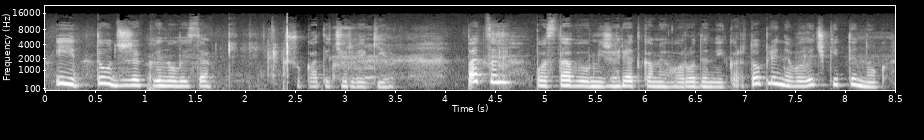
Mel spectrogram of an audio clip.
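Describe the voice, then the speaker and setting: A woman narrating a children's audiobook, with a hushed, breathy delivery. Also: medium pitch, a little hiss or hum. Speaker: storyteller.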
